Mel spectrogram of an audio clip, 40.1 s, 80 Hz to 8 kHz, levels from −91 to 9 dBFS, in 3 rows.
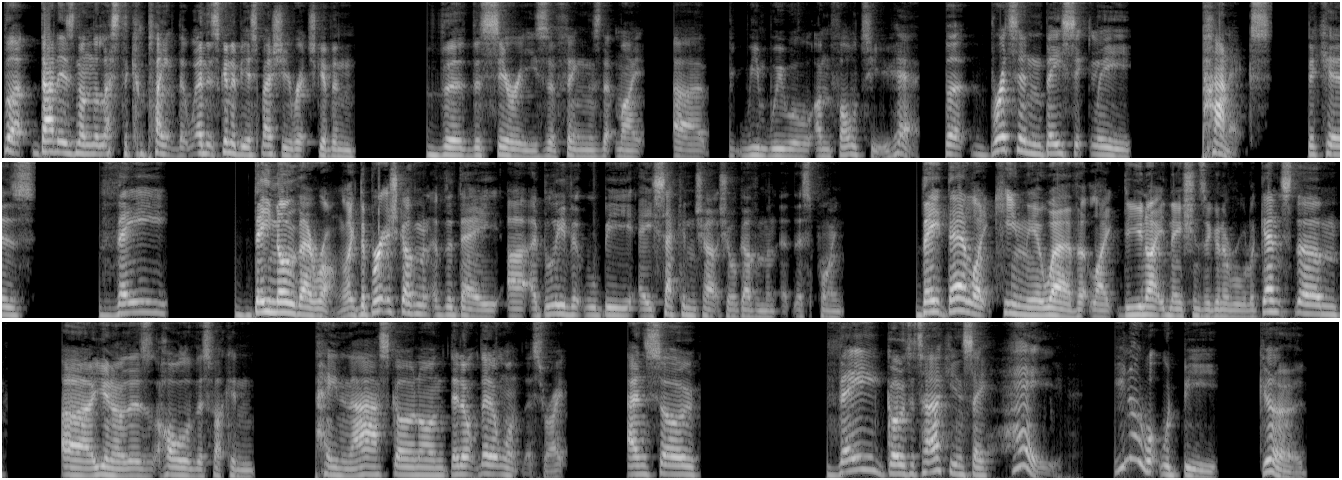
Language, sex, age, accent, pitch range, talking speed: English, male, 20-39, British, 125-175 Hz, 170 wpm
